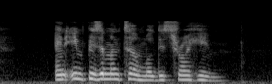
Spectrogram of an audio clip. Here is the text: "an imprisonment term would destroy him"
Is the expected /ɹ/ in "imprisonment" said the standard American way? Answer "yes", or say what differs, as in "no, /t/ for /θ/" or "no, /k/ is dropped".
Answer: no, /ɹ/ is dropped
